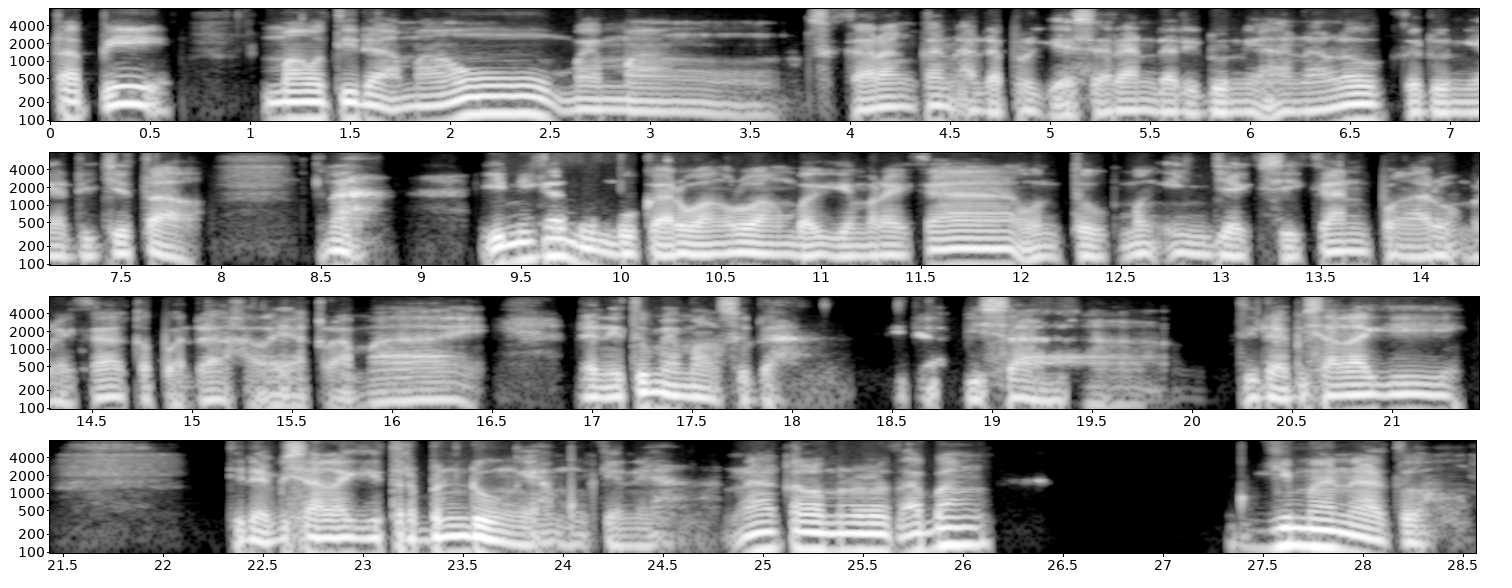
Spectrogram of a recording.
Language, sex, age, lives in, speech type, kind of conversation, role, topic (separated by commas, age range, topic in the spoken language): Indonesian, male, 40-44, Indonesia, conversation, podcast, host, Mengapa banyak orang suka mengikuti kehidupan sehari-hari influencer?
